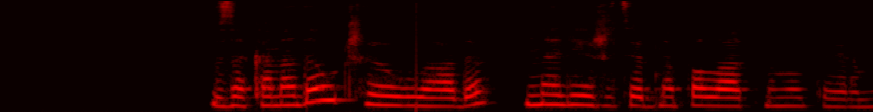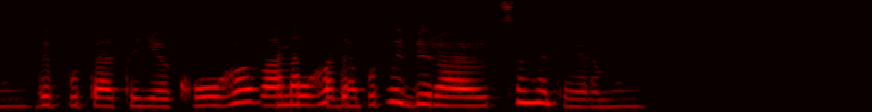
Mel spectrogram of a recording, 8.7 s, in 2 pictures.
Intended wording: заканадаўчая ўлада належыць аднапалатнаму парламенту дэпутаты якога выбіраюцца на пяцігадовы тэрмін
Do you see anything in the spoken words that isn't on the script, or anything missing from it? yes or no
yes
